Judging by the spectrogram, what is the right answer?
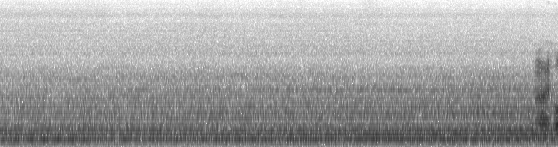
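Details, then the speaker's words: Samsung washing machine after the calibration procedure: low, even droning rumble building as the drum spins up, same noise as before; owner suspects a bad drum bearing, unconfirmed. "you can hear that noise I can hear it fine it's same noise exactly bad bearing on the [Music] machine this is after calibration procedure"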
